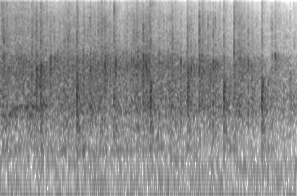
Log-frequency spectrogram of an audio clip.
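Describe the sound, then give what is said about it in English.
A church audience claps steadily for a few seconds during a service, a dense, sustained patter of many hands with no voices standing out. “Come on, let's give him a huge round of applause.”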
